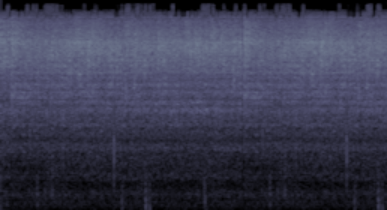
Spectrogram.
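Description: A steak sears on a Coleman camp stove with a constant, close hiss of frying, broken by scattered sharp pops and crackles, and no talking.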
